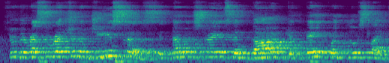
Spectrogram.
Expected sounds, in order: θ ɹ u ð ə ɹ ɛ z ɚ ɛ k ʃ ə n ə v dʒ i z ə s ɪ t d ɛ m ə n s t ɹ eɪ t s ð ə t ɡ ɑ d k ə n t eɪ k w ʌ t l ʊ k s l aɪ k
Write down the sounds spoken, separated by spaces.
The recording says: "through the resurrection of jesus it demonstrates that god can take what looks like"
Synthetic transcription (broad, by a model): θ ɹ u ð ə ɹ ɛ z ɚ ɛ k ʃ ə n ə v dʒ i z ə s ɪ t d ɛ m ə n s t ɹ eɪ t s ð ə t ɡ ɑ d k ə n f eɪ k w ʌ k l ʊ s l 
